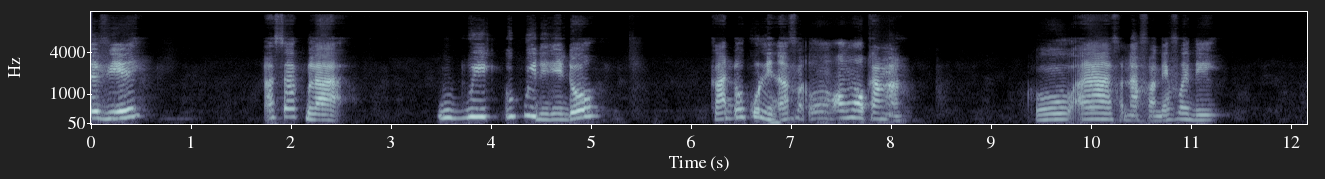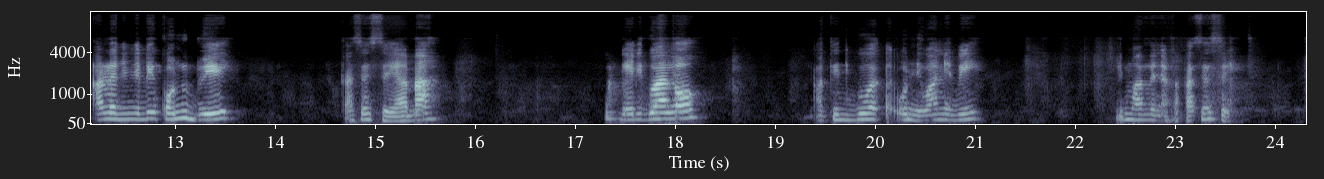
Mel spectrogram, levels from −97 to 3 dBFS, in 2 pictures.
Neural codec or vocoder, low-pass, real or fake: codec, 44.1 kHz, 2.6 kbps, DAC; 14.4 kHz; fake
